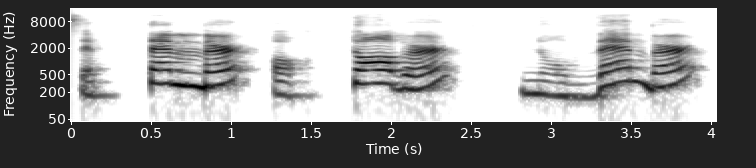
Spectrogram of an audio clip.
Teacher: en inglés la sílaba tónica es la segunda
